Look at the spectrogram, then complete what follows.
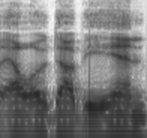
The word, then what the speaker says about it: Lown: So, when we um get these awards from the Lown, it's spelled l o w n, but they say it Lown.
